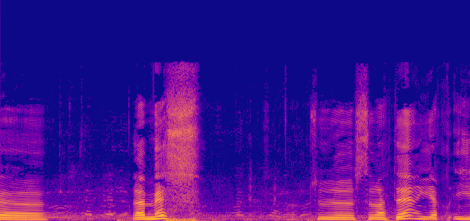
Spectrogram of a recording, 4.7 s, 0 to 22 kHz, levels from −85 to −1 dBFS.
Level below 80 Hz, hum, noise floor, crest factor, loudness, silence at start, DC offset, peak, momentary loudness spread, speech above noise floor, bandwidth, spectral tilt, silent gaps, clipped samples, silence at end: -42 dBFS; none; -44 dBFS; 18 dB; -21 LUFS; 0 s; under 0.1%; -4 dBFS; 24 LU; 24 dB; 16 kHz; -4 dB/octave; none; under 0.1%; 0 s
